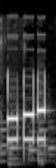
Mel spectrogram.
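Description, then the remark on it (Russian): A phone number for the fire service being dialed on a keypad: three short, evenly spaced touch-tone beeps, each a steady two-note electronic tone, clear and fairly loud with no voices. “Так, надо срочно вызвать пожарных Одним нам не справиться Ты, Веснушка, звони в пожарную службу”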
